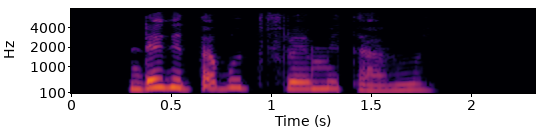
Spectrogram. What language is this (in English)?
Kalenjin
